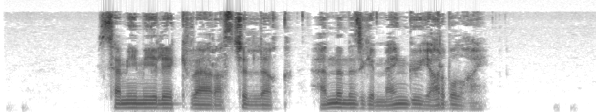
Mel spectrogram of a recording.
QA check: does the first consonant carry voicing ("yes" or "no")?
no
